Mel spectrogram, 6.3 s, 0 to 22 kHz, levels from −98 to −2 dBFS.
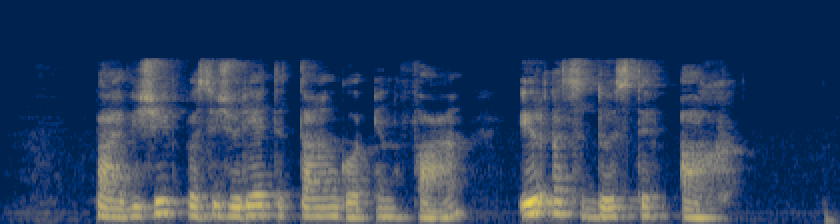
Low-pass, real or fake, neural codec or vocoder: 7.2 kHz; real; none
